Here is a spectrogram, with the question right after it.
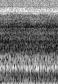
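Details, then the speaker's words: Steady high-pitched hiss of a running nebulizer with mask, giving a quick-acting drug to an asthmatic woman on dialysis for kidney failure who is short of breath, with bilateral wheezing worse on the left; brief speech near end. "It should open up her airways for us, and it means she gets a a lot less short of breath."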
